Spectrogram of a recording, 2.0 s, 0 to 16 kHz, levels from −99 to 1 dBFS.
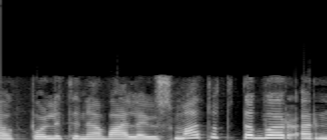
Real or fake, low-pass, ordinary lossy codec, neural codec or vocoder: fake; 7.2 kHz; AAC, 48 kbps; codec, 16 kHz, 8 kbps, FunCodec, trained on LibriTTS, 25 frames a second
